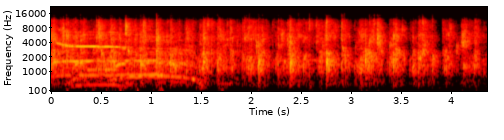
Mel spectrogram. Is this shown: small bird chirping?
no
